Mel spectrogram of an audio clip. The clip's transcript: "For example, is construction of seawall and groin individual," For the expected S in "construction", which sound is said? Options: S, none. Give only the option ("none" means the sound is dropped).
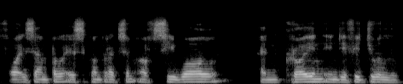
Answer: none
